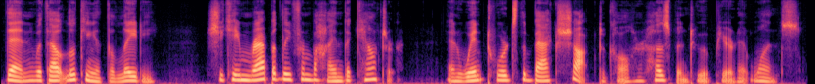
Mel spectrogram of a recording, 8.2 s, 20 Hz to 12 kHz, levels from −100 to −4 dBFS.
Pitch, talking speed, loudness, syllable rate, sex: 175 Hz, 200 wpm, -21 LUFS, 5.5 syllables/s, female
